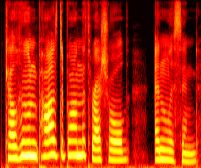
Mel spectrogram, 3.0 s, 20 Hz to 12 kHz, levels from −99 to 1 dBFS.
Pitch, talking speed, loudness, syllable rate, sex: 230 Hz, 140 wpm, -16 LUFS, 5.2 syllables/s, female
